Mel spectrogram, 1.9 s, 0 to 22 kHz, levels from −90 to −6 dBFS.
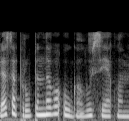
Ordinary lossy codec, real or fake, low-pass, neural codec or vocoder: AAC, 32 kbps; real; 7.2 kHz; none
